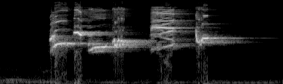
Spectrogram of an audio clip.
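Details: A two-second phrase from an orange-headed thrush, mixing sweet whistles with buzzy, slurred notes and ending in a bright sliding whistle.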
